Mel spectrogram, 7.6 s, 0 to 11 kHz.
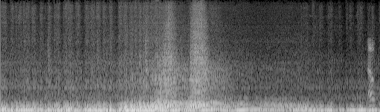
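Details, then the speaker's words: BMW E46 drift car, 316,000 miles, being fixed for laggy throttle and bogging: engine runs rough, stumbling and lumpy while revving and settling, misfiring on several cylinders after a fuel line popped off and soaked the warm exhaust in gas. "something's messed up. All right, so had a fuel line pop off and soaked everything including the exhaust down here in gas, which it was warm, so it's all gone now."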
